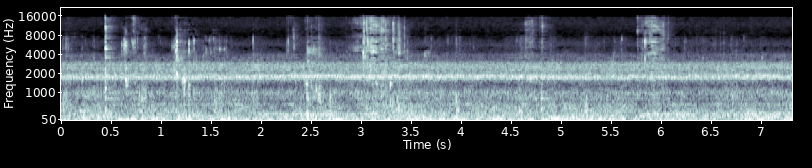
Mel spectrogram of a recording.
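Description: Soft chewing of a mouthful of lontong with vegetable curry, mouth closed, with a few small wet clicks scattered through.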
